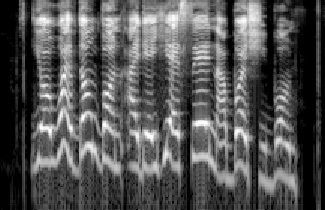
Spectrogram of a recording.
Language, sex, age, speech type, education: Nigerian Pidgin, female, 30-45, spontaneous, tertiary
